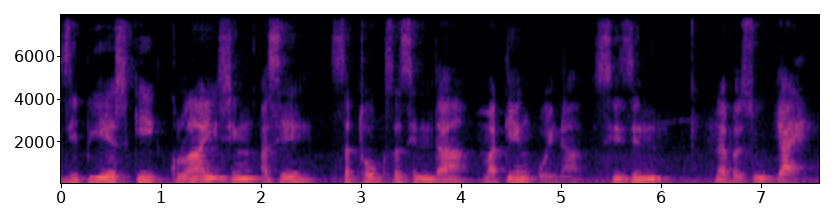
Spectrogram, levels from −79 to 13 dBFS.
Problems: background sounds at intervals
